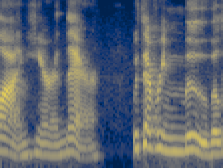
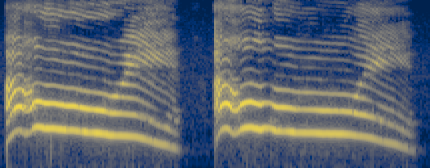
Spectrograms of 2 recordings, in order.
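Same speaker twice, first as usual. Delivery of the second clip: very high, loud howling squawk; wolfish screech; 7 dB louder, much slower than usual. A narrator's reading. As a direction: screech it like a parrot turning wolf. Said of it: "bizarre screeches ... getting louder and wolfier".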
